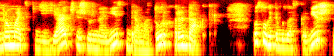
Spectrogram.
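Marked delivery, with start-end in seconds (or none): none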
